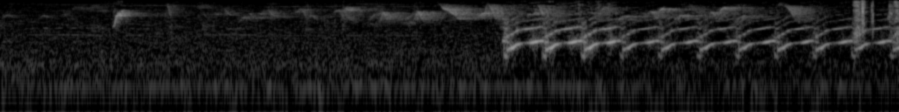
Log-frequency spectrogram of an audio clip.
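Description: Faint birdsong, then about two and a half seconds in a car alarm siren sets off: a fast, evenly repeating warbling tone, about six or seven pulses a second.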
